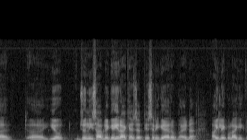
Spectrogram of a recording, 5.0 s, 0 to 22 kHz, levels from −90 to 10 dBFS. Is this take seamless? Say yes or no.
yes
